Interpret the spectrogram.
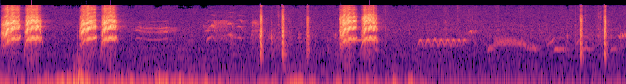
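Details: White-rumped shama song rich in mimicked phrases, used to stimulate other shamas to sing: loud paired harmonic notes, sharp vertical clicks, then short buzzy mid-pitched trills, with a low rumble beneath.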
